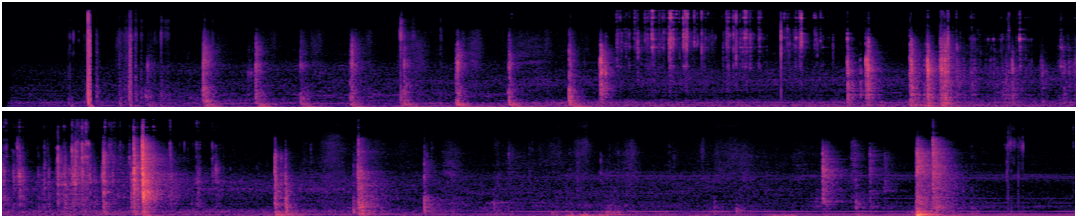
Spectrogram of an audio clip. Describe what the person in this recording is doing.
I moved to my door, then i put my keys inside the lock, and opened the door, then closed the door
